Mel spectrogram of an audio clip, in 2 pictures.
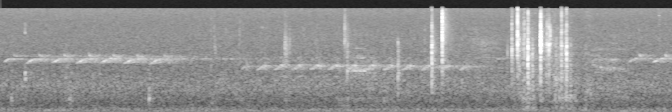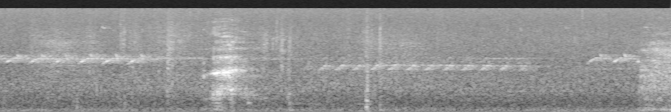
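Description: A small bird trilling: repeated trills of rapid notes, each about two seconds long, switching between a higher and a lower pitch. A few sharp clicks about five seconds in, the loudest sounds here, and a short rustle near nine seconds.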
